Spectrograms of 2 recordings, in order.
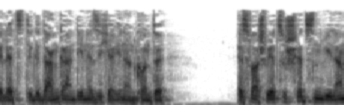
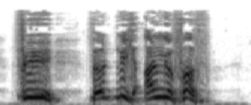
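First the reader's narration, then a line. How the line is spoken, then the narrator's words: Bellowing goat, spitting. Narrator (German): brüllte die Ziege und besprühte mit Speichel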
